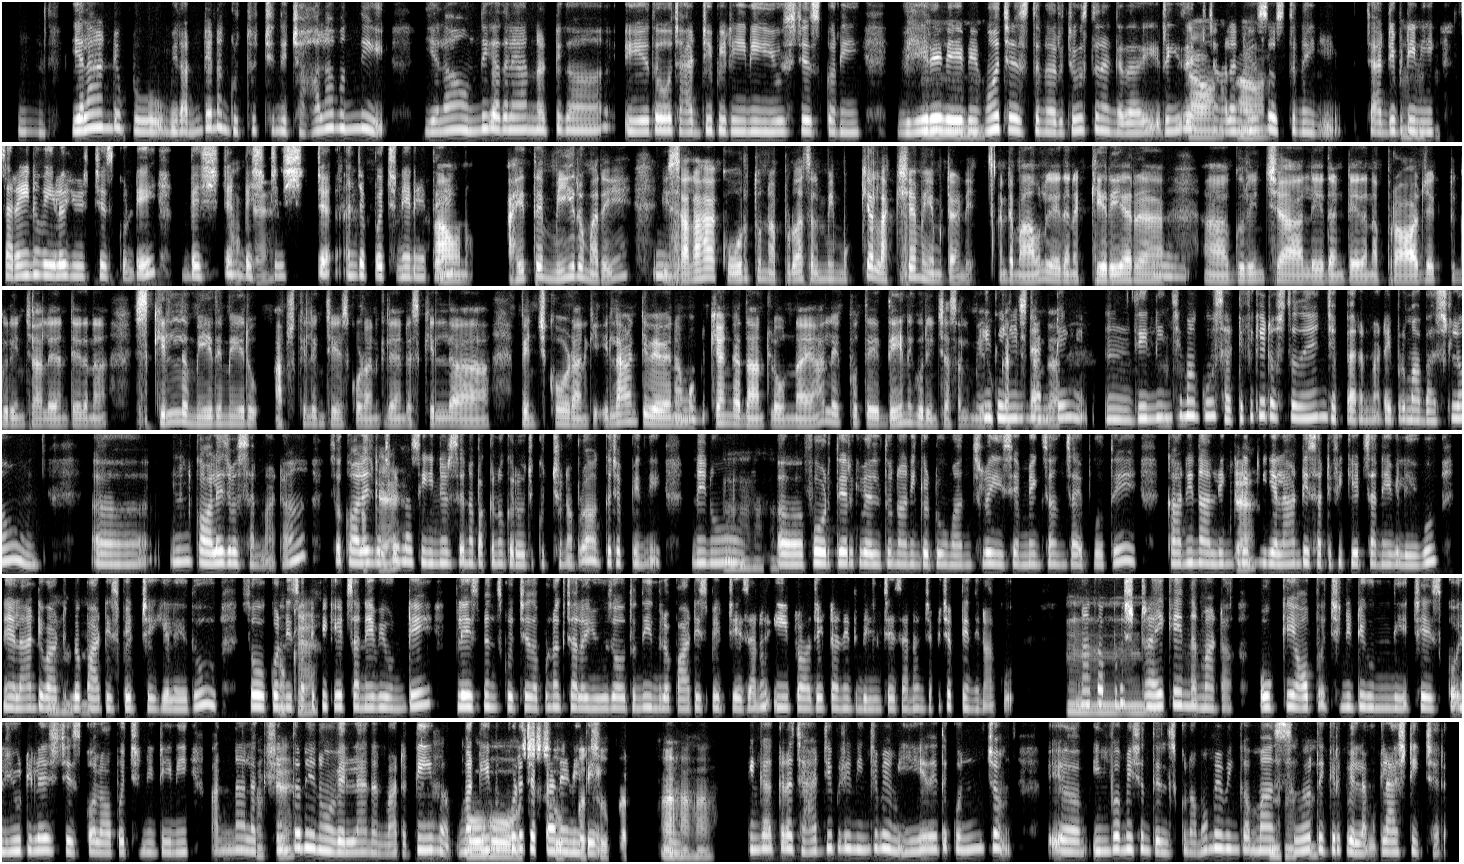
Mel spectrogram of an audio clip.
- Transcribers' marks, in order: in English: "చాట్‌జీపీటీ‌ని యూస్"; in English: "రీసెంట్"; in English: "చాట్‌జీపీటీ‌ని"; tapping; in English: "వేలో యూస్"; in English: "బెస్ట్ అండ్ బెటెస్ట్"; other background noise; in English: "స్కిల్"; in English: "అప్‌స్కిల్లింగ్"; in English: "స్కిల్"; in English: "కాలేజ్"; in English: "సో, కాలేజ్"; in English: "సీనియర్స్"; in English: "ఫోర్త్ ఇయర్‌కి"; in English: "టూ మంత్స్‌లో"; in English: "సెమ్ ఎగ్జామ్స్"; in English: "లింక్డ్ఇన్"; in English: "పార్టిసిపేట్"; in English: "సో"; in English: "యూజ్"; in English: "పార్టిసిపేట్"; in English: "ప్రాజెక్ట్"; in English: "బిల్డ్"; in English: "ఆపర్చునిటీ"; in English: "యుటిలైజ్"; in English: "ఆపర్చునిటీని"; in English: "టీమ్"; in English: "టీమ్‌కి"; in English: "సూపర్, సూపర్"; in English: "చాట్‌జీపీటీ"; in English: "ఇన్ఫర్మేషన్"
- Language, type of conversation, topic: Telugu, podcast, మెంటర్ దగ్గర సలహా కోరే ముందు ఏమేమి సిద్ధం చేసుకోవాలి?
